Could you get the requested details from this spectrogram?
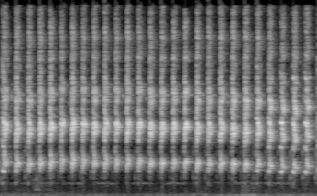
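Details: Lovebird ngekek, a long trill for training and prompting other lovebirds to sing: rapid harsh chattering notes repeated about eight times a second, steady and unbroken, bright and high, with a faint low hum behind.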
